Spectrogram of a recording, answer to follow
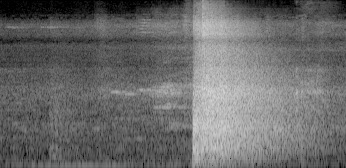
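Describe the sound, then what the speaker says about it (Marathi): A single sharp firecracker bang bursts out loud at close range, followed by a crackling, smoky-sounding decay that fades slowly over a second and a half, with quiet ambient background before it. "फटाके वाजते."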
